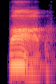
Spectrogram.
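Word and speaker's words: ו: 피 발음을 가지고 있습니다 다음 글자는 는 고리라는 의미를 갖고 있는 바라고 합니다 바브 바브 그래서 바 바흐 그래서 어 비 발음에 히이 약간 첨가되는 바 바라고 읽습니다 그래서 바브 편안하게 바브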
